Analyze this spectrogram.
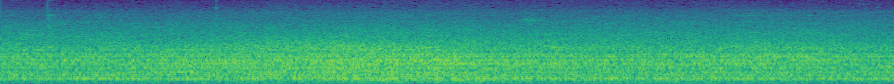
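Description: Street traffic noise, a vehicle passing: a steady rushing sound that grows louder to about two seconds in, then fades.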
